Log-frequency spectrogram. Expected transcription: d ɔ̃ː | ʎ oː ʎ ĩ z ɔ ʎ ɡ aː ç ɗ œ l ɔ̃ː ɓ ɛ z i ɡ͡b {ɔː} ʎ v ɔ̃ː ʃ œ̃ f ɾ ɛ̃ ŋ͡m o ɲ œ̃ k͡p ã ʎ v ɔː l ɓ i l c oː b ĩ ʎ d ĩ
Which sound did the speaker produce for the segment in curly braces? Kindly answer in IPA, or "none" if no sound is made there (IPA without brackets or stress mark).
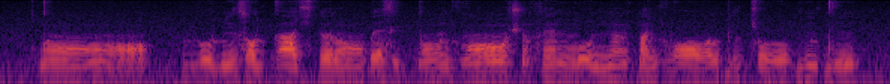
ɔ̃ː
